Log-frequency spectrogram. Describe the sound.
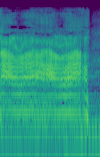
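A person imitates a dog named Piche with one loud, strained, whining growl, held at a steady pitch for under two seconds before sliding downward and cutting off, with no other talking.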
